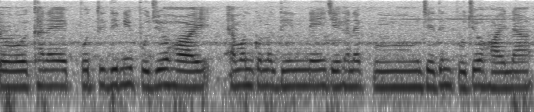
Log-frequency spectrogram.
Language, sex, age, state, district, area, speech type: Bengali, female, 18-30, West Bengal, Paschim Bardhaman, rural, spontaneous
